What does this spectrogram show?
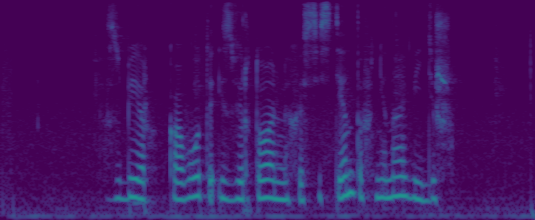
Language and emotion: Russian, neutral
